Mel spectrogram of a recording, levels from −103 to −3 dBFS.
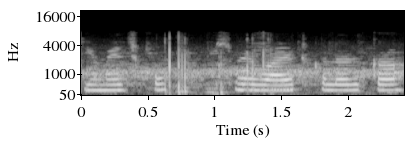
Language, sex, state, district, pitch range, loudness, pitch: Hindi, male, Chhattisgarh, Raipur, 255-275 Hz, -23 LUFS, 260 Hz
